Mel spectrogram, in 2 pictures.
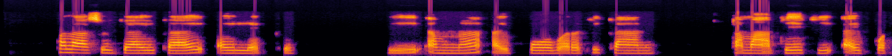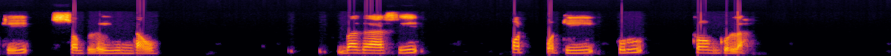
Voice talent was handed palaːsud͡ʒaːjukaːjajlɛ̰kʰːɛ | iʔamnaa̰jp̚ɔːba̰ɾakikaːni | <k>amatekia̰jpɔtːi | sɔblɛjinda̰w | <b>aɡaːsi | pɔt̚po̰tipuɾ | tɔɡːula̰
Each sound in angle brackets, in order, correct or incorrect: incorrect: t, correct

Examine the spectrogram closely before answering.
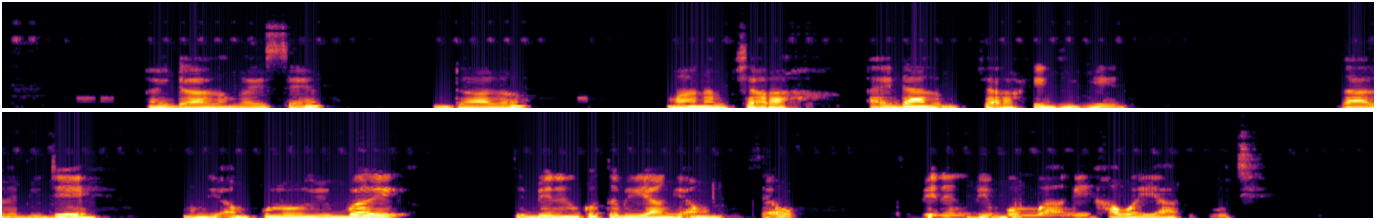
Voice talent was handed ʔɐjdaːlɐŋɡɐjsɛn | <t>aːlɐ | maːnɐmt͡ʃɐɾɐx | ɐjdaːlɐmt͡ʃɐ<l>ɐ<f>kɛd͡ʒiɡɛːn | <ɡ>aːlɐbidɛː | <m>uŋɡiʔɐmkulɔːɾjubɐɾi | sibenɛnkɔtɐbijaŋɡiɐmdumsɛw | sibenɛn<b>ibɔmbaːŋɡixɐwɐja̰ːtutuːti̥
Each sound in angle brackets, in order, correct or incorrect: incorrect: d, incorrect: ɾ, incorrect: x, incorrect: d, correct, correct

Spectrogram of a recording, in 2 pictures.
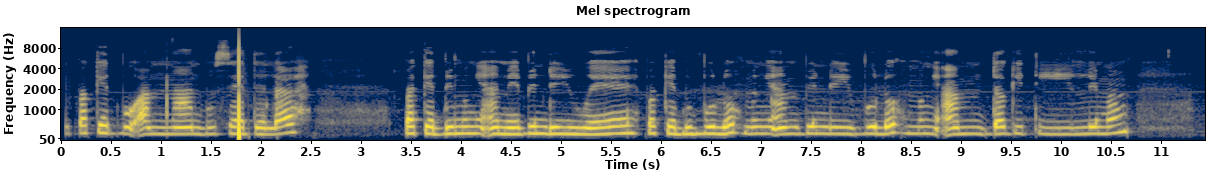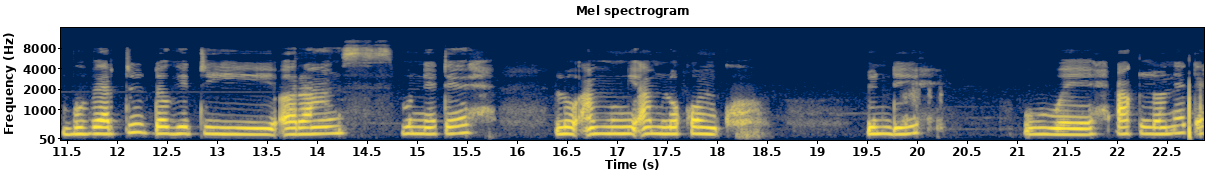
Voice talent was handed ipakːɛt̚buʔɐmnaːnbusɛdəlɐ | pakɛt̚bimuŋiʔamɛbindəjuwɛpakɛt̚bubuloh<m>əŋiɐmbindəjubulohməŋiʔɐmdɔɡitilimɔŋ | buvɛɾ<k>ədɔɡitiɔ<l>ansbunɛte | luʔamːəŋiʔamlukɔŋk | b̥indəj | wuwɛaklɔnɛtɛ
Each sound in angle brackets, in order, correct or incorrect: correct, incorrect: t, incorrect: ɾ

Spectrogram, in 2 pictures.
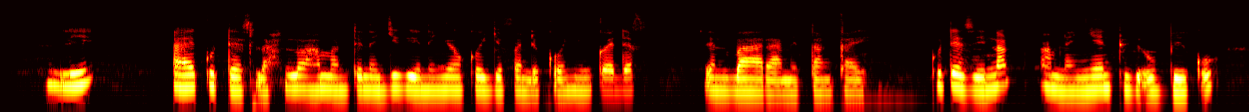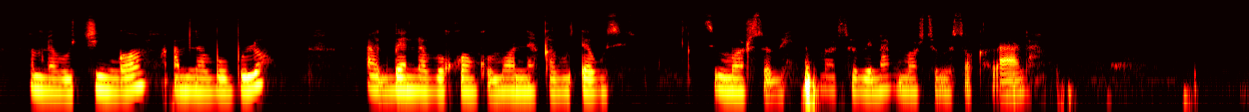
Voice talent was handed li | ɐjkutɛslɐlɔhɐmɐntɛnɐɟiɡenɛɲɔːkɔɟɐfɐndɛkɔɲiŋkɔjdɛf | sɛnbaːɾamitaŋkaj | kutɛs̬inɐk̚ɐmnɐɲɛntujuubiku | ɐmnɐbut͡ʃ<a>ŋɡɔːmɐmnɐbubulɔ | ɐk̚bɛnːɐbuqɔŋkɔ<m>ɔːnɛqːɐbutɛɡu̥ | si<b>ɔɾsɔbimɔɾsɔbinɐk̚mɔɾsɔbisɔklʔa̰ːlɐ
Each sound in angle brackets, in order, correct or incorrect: incorrect: i, correct, incorrect: m

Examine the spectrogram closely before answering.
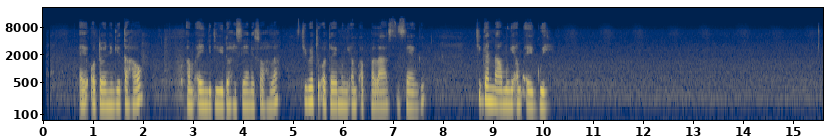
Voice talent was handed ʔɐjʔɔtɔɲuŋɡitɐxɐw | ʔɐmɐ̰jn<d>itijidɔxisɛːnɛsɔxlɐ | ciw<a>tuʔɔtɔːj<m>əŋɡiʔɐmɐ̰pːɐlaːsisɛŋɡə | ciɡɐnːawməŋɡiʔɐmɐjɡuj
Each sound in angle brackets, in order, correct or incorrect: correct, incorrect: ɛ, correct

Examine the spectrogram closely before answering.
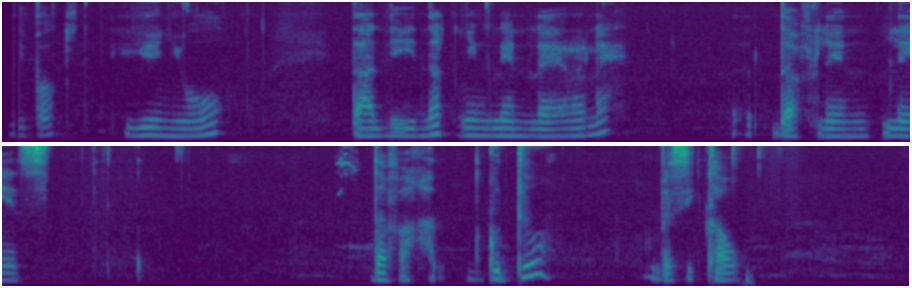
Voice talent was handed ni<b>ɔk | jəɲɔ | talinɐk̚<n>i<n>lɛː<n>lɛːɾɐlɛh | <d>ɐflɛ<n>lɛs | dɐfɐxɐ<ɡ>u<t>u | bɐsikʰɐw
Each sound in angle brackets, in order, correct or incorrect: correct, incorrect: ɲ, incorrect: ŋ, correct, correct, correct, correct, incorrect: d

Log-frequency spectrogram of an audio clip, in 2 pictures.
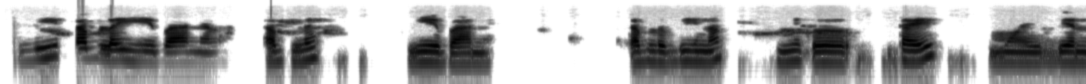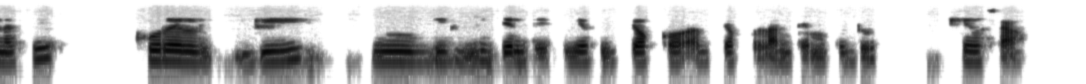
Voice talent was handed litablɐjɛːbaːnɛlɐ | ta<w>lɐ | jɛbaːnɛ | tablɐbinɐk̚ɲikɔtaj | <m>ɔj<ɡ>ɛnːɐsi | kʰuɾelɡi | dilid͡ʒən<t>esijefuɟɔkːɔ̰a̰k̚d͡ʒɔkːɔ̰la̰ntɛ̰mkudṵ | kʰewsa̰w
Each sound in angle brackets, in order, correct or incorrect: incorrect: b, correct, incorrect: b, correct

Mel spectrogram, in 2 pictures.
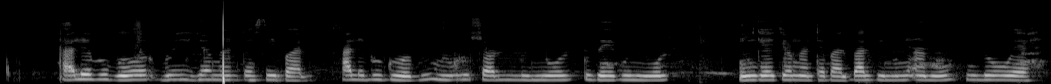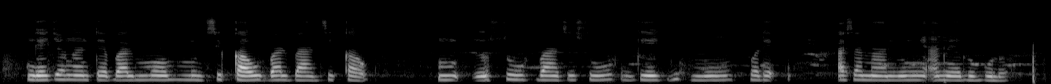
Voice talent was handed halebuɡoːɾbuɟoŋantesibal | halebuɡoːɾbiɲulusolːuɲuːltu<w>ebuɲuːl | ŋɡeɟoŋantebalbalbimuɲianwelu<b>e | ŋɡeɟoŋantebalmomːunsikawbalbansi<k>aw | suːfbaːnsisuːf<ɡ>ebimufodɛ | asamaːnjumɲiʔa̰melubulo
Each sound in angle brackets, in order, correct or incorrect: incorrect: b, incorrect: w, correct, correct

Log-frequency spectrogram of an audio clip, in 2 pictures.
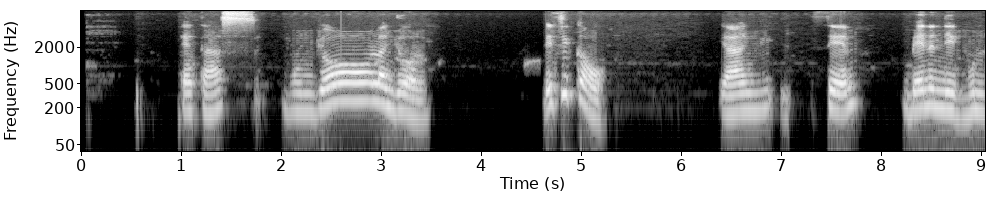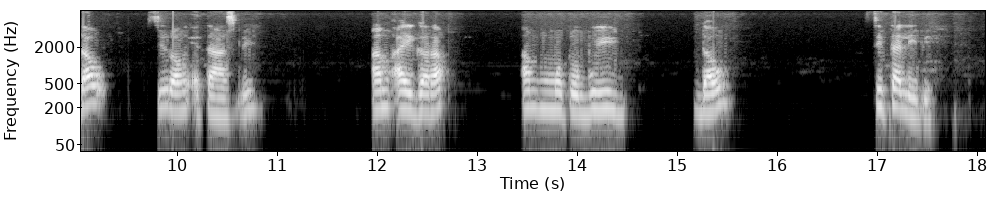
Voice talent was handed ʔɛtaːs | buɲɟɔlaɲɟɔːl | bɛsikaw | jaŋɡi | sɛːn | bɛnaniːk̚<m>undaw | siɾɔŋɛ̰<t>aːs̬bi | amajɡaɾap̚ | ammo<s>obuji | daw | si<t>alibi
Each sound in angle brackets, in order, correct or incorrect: incorrect: b, correct, incorrect: t, correct

